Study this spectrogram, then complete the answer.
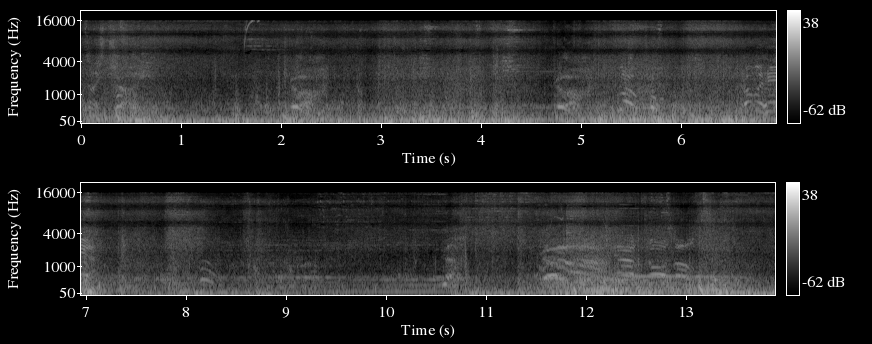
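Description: Fire bursts and roars with each flaming attack.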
